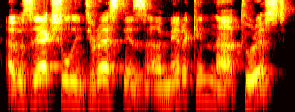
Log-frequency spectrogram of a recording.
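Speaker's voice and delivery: hammed-up Russian accent. Shown as a demonstration. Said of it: "Now you get my Russian accent".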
